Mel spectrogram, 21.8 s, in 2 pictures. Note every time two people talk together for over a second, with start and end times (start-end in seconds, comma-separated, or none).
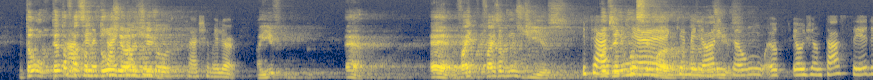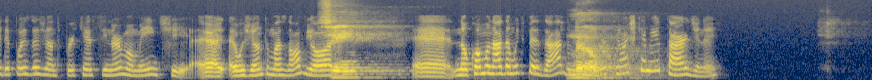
0.8-2.1, 7.4-9.2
